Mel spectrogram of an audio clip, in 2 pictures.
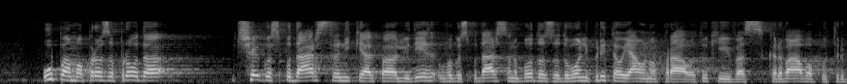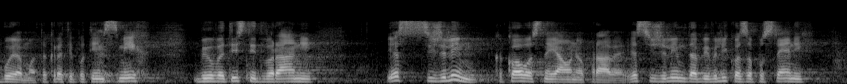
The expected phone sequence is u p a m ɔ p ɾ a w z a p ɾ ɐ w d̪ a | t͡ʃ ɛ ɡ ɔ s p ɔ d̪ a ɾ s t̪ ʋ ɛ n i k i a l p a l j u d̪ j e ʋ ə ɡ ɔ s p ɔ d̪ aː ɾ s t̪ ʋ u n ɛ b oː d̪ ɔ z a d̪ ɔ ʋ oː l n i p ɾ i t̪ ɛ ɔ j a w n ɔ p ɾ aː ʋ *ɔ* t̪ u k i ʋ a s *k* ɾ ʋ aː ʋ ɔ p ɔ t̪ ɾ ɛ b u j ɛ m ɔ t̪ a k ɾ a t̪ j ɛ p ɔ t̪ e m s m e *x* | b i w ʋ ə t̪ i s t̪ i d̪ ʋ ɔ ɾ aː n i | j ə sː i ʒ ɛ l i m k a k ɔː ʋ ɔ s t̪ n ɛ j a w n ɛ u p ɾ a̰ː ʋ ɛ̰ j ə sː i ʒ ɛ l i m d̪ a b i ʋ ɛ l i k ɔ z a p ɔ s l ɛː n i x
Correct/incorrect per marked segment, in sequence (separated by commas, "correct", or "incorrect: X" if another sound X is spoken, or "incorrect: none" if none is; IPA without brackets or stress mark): correct, correct, correct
